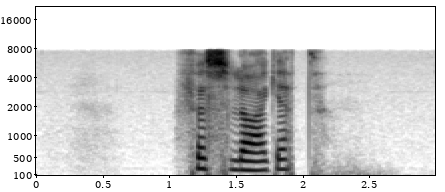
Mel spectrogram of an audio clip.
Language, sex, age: Swedish, female, 20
